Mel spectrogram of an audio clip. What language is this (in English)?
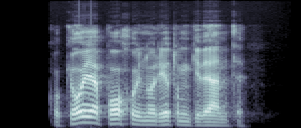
Lithuanian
